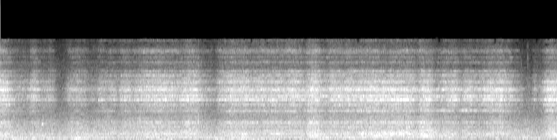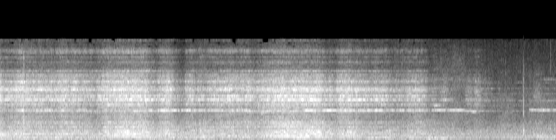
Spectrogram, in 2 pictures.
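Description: Double-stack container well cars of a freight train rolling past on the rails: a steady rolling hiss of steel wheels on rail, with high, wavering wheel squeal as the wheels work through the curve.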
